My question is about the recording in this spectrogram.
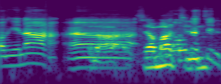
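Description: A man speaking over a video call, with one long drawn-out vowel held at a steady pitch near the middle.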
